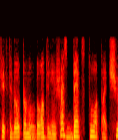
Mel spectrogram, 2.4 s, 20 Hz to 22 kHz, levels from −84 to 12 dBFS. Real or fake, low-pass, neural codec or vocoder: fake; 7.2 kHz; codec, 44.1 kHz, 0.9 kbps, DAC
